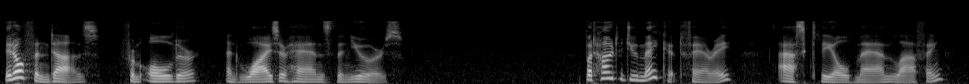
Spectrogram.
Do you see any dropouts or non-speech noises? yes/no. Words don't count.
no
